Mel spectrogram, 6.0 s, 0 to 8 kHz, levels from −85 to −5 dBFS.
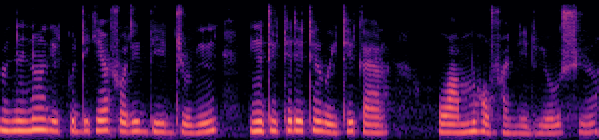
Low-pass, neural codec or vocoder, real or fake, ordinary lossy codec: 7.2 kHz; autoencoder, 22.05 kHz, a latent of 192 numbers a frame, VITS, trained on one speaker; fake; none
